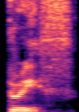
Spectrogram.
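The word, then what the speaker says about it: breathe: اضافه بشه کنت نمی‌تونم بریث نفس کشیدن دقت کنید بریث د تا تلفظ داره اگر اسم باشه فعل نباشه یعنی به معنای نفس باشه برث تلفظ میشه اما وقتی میخوام بگم نفس کشیدن وقتی که فعله باید بریف تلفظ بشه بچه‌ها B نمیتونم نفس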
